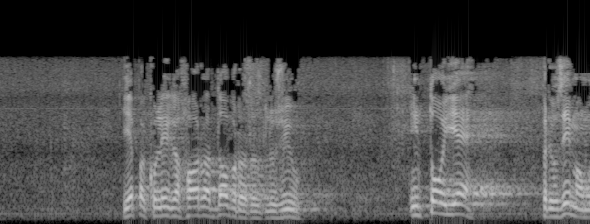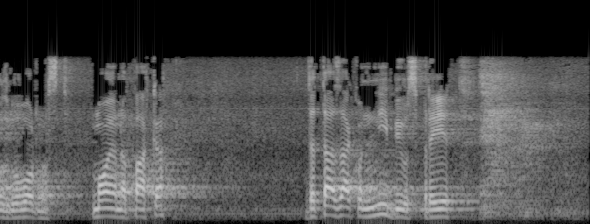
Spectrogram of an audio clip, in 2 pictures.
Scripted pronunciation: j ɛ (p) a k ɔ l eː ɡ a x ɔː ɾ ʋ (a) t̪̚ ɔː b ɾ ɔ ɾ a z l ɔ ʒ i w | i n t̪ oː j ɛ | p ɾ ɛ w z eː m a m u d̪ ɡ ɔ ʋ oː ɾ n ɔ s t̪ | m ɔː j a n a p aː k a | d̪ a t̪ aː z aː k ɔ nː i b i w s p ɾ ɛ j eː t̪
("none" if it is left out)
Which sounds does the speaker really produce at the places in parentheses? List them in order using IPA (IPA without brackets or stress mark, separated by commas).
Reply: p, a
